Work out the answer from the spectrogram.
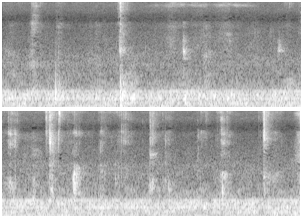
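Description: Faint close-up mouth sounds of a person eating a soft sub sandwich: irregular wet smacks and clicks of chewing and finger-licking, over a low steady hum.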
